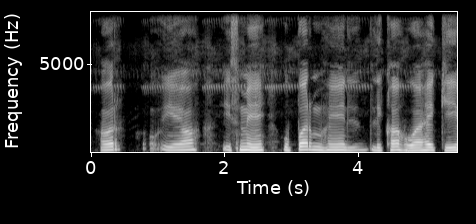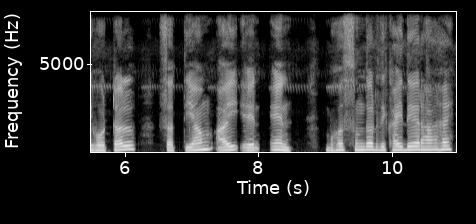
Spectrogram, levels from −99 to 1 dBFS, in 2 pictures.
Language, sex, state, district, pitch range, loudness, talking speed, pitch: Hindi, male, Chhattisgarh, Balrampur, 155-180 Hz, -19 LUFS, 100 wpm, 170 Hz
